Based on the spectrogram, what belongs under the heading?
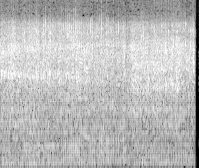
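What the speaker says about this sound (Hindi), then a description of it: "होए चाचे का मोटरसाइकिल देखो" A motorcycle engine runs close by, a loud, steady, rough drone that holds for about four seconds and then cuts off abruptly.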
